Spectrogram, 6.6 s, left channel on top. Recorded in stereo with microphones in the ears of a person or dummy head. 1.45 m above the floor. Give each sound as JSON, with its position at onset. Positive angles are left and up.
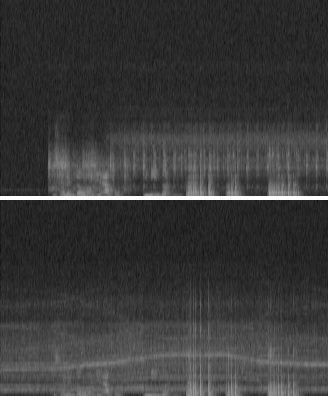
{"t": 1.0, "sound": "a man speaking", "side_deg": 25, "distance_m": 5.0}
{"t": 3.7, "sound": "a squeak", "side_deg": -75, "distance_m": 1.5}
